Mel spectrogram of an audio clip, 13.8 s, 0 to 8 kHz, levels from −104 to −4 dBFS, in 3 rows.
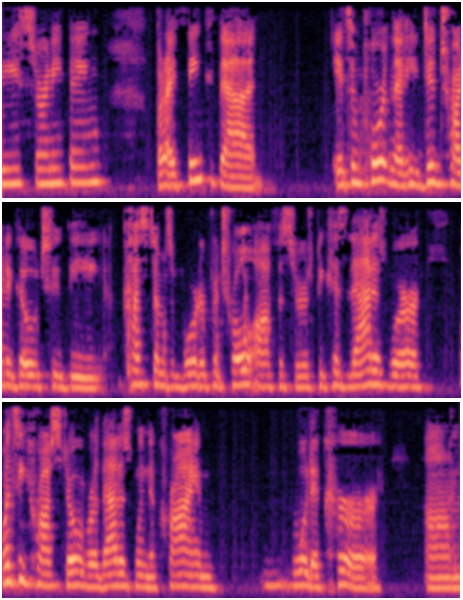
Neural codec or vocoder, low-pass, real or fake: none; 7.2 kHz; real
